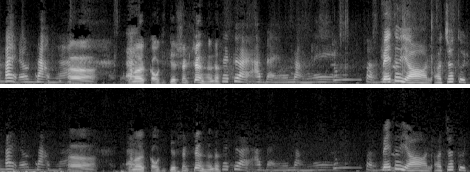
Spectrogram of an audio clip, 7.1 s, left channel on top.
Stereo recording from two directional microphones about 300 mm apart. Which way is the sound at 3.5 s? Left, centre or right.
Left.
